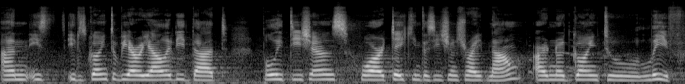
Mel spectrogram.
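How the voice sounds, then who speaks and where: Fairly high-pitched woman's voice in a Colombian accent, monotone and flat, at a moderate pace over noticeable background noise. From Colombia, Andean region. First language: Spanish. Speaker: lawyer. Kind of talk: interview. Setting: event in Quito. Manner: halting, with many fillers.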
